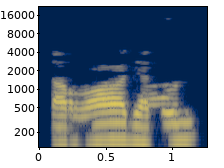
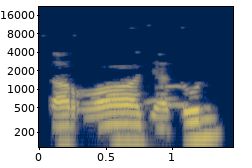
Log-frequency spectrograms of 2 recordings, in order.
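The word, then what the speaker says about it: دراجة: দাররাজাতুন একটি সাইকেল, দাল র আলিফ জিম তা, দাররাজাতুন একটি সাইকেল। জি, শব্দগুলো উচ্চারণ আমি আবারও বলছি, যাদের উচ্চারণগুলো ভালো করে শুনেন না, মনোযোগ দিয়ে শুনবেন।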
